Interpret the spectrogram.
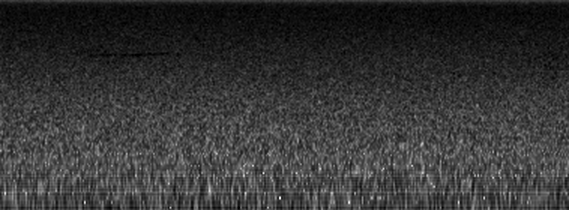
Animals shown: forest ambience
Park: Marsh-Billings-Rockefeller National Historical Park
